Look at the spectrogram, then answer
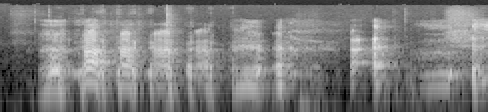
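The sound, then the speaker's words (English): A voice mimics a raspy, sputtering cough: strained, groaning vocal sounds broken by several sharp hacking bursts, fairly loud. “the dead guy in the corner, apparently, with the cough.”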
